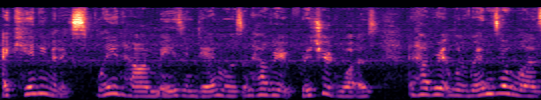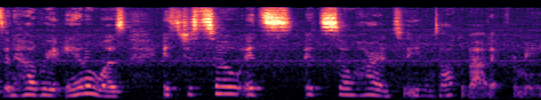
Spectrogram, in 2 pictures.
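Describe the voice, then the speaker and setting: Noticeable background noise behind a woman's fairly high voice, with ordinary pitch variation and a moderate pace. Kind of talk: casual talk to camera. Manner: unenthusiastic.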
